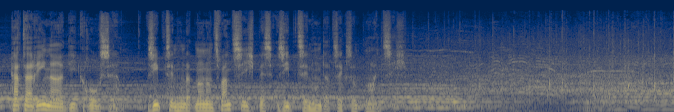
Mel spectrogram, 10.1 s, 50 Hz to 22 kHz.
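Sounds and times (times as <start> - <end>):
speech: 0.2 - 6.2
crowd cheering in Moscow: 6.1 - 10.1.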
